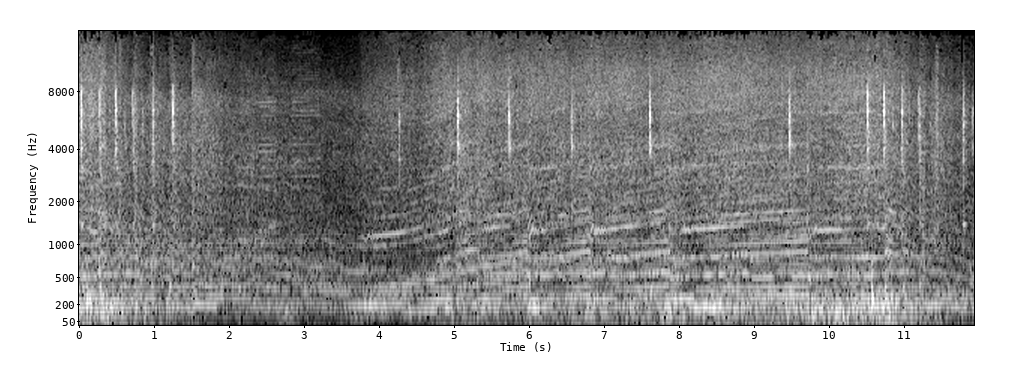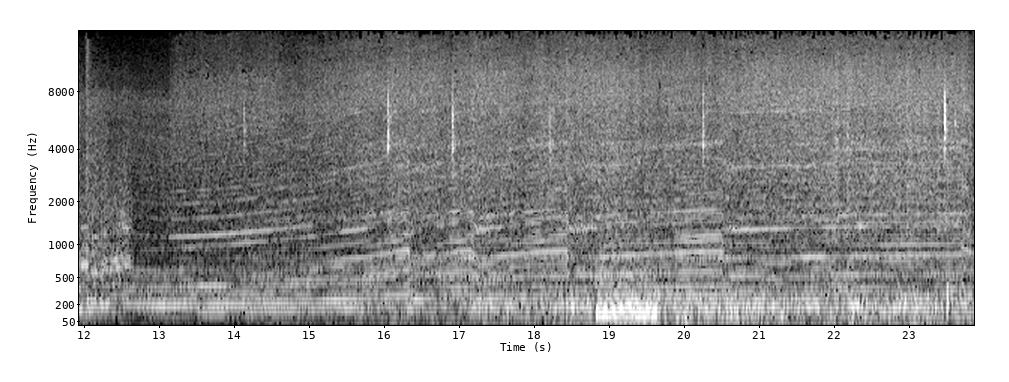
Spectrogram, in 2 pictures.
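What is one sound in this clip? A racing car engine screams at high revs, rising and dropping sharply with each gear change.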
